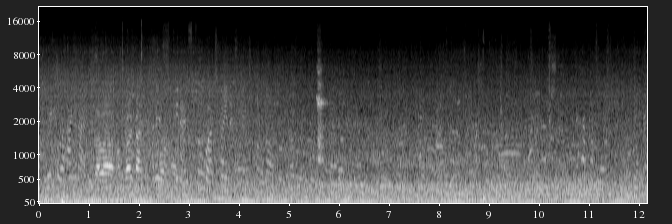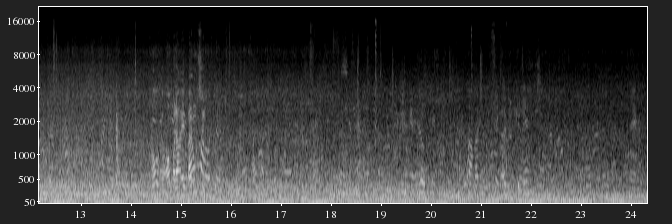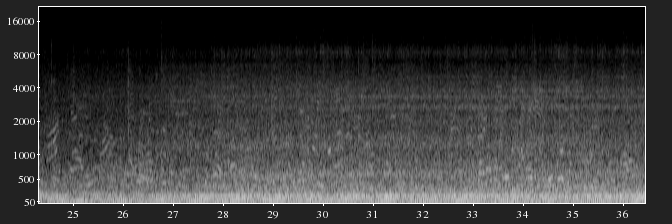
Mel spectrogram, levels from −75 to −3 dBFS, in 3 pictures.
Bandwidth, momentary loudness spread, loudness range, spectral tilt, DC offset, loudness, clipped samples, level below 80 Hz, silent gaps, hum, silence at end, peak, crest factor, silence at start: 13.5 kHz; 8 LU; 7 LU; -7 dB/octave; under 0.1%; -25 LUFS; under 0.1%; -28 dBFS; none; none; 0 s; -6 dBFS; 18 dB; 0 s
